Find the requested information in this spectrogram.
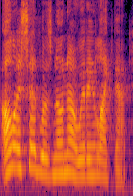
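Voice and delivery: defensive protest. Retold or imitated. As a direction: imitate him loudly defending himself. Acted defensive denial in quarrel.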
